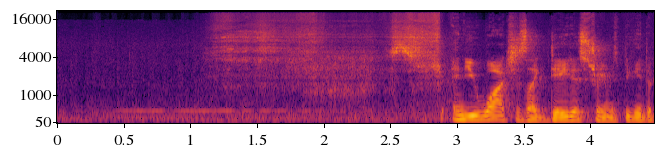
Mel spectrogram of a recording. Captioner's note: whooshing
